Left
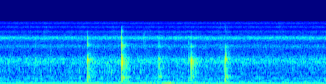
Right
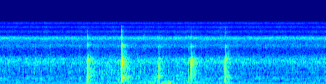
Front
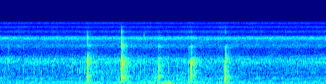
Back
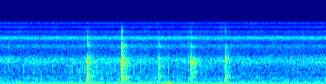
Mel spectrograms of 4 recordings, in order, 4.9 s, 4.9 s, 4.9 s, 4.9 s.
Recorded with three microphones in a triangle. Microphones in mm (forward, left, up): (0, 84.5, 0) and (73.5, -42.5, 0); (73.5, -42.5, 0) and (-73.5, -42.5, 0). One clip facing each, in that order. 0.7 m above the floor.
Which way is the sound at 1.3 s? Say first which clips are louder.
Right 4 dB, back 1 dB; 95° right.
